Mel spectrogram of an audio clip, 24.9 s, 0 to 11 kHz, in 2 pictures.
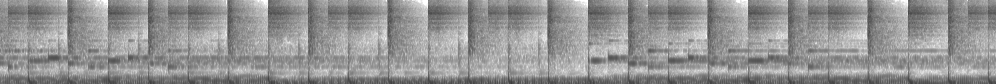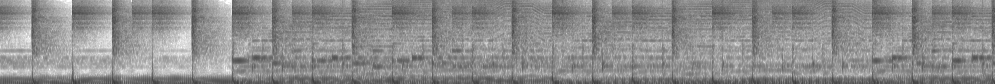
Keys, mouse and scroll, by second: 0.5 KP_1, 1.7-2.6 scroll down 5, 2.6 shift+middle click, 3.4-4.3 scroll up 1, 4.3 g, 11.4 g, 14.7-15.2 scroll down 2, 15.2-17.0 shift+middle drag, 17.0-17.9 scroll up 3, 17.9 click, 19.6 g, 24.3 ctrl+z.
